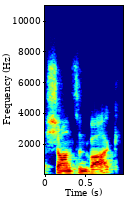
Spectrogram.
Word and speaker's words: Schanzenbach: say your last name again yeah it's uh Sean sinbach and yeah it's a mouthful but yeah thank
